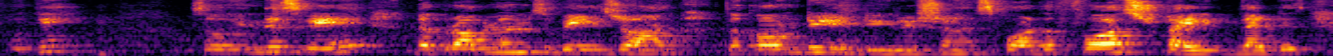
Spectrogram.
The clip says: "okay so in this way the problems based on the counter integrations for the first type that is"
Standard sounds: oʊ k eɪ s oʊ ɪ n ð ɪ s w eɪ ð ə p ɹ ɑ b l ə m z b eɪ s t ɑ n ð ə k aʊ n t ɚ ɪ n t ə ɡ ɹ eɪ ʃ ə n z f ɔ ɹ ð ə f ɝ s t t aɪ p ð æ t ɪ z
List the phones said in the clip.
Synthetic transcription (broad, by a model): oʊ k eɪ s oʊ ɪ n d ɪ s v eɪ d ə p ɹ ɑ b l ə m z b eɪ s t ɑ n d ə k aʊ n t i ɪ n t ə ɡ ɹ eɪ ʃ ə n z f ɔ ɹ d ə f ɝ s t t aɪ p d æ t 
